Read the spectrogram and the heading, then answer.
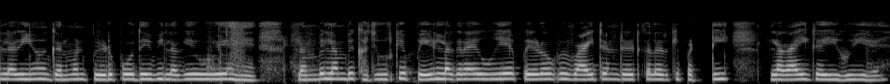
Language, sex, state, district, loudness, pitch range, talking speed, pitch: Hindi, female, Maharashtra, Aurangabad, -23 LUFS, 225-245 Hz, 190 wpm, 235 Hz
